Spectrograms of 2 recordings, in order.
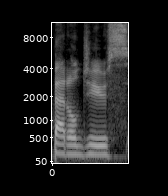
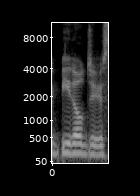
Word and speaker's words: Betelgeuse: But I definitely don't say Betelgeuse, and everybody's like, you're saying it wrong. And it's Betelgeuse, Betelgeuse. It depends on where you're from.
